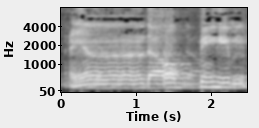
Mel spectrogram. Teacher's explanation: اس کے اندر اخفاء حقیقی ہوگا، غنہ خیشم سے اس کو ادا کریں گے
